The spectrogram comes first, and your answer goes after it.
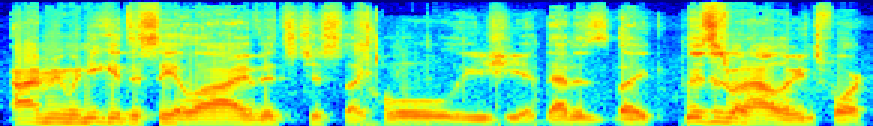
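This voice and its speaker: A man's voice: medium pitch, normal speed, a little mellow. A man co-hosting a podcast, telling comic stories in casual, slangy, sweary talk. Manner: casual, profane, dude-heavy slangy talk. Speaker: podcast co-host. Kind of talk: casual chat, comic storytelling.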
